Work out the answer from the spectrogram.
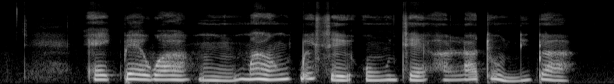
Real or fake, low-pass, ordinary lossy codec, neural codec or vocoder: fake; none; none; autoencoder, 48 kHz, 128 numbers a frame, DAC-VAE, trained on Japanese speech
